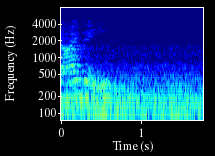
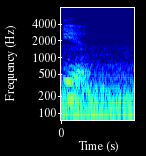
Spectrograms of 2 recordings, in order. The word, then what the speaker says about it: id: mind the id and that's pronounced the id not the id the ego and the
